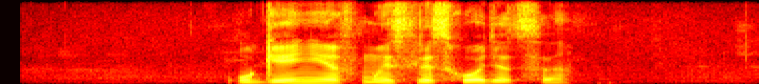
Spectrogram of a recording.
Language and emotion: Russian, neutral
